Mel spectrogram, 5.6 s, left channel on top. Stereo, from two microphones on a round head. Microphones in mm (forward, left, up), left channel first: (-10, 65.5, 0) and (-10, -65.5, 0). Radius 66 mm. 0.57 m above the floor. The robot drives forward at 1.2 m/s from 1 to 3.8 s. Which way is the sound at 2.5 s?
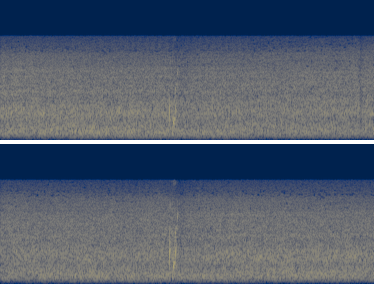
40° right (ahead or behind).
